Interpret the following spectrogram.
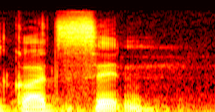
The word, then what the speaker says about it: Godsón: The spelling is Godson. Yeah. Pronunciation is Godson. That's just the difference.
